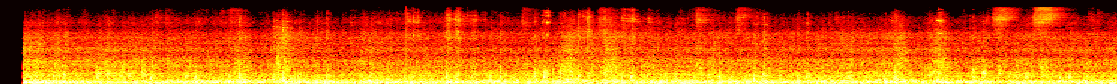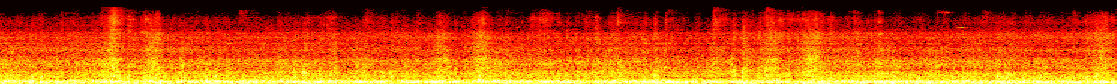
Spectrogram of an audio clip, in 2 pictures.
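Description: Express train running at speed over a river bridge, heard from inside a passenger coach: a steady, loud rumble of wheels on rails, with scattered clicks and clacks.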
